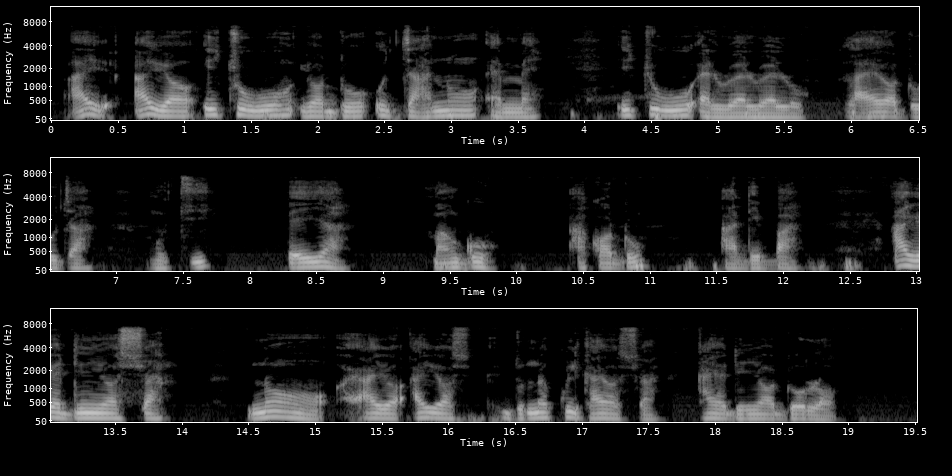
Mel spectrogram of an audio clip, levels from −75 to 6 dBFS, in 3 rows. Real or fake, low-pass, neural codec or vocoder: real; 7.2 kHz; none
